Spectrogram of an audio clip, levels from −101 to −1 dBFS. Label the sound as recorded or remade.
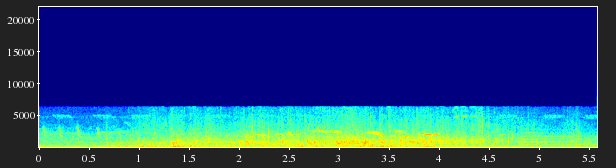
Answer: remade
